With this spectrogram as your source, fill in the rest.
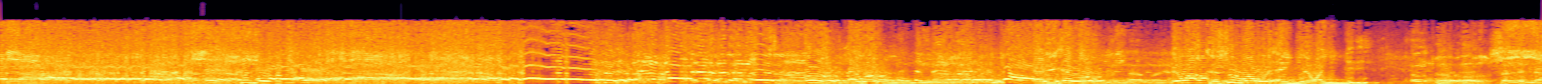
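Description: An elderly man chants with animation into a microphone.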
